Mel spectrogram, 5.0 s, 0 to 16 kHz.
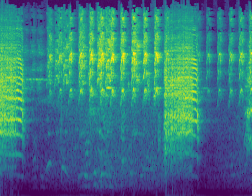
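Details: Blue-and-yellow macaw, Ara ararauna, kept at Belgrade Zoo, Serbia, recorded in February 2022: harsh, broadband squawks open and recur midway, separated by a quick run of short, rasping pulses.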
